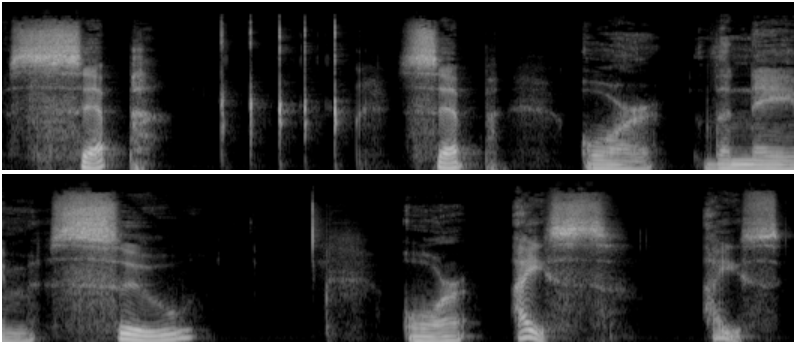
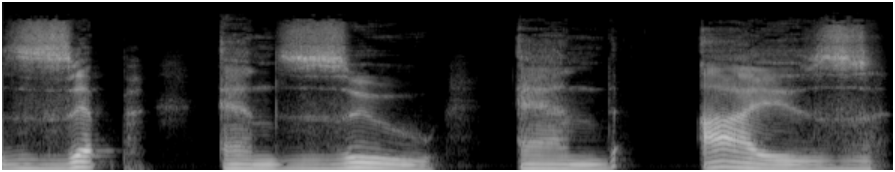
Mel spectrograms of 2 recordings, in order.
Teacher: The Z is the same as the S except you except you make us a voice with it. So, it's s with vibration. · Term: Z sound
